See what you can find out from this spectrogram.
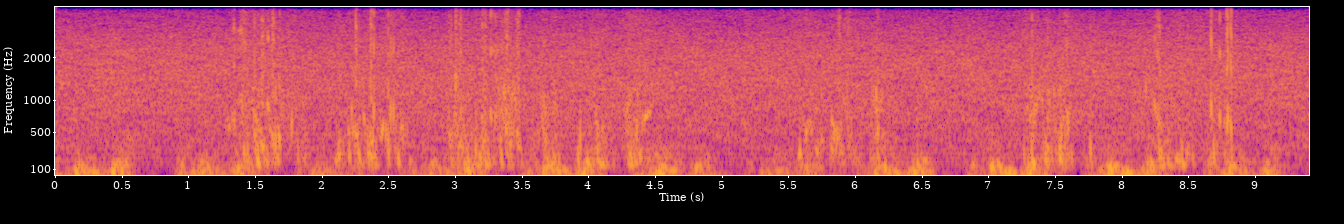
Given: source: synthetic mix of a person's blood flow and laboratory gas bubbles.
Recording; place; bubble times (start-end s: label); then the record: Doppler ultrasound of blood flow; precordium
1.27-1.91 s: bubbles
2.08-2.68 s: bubbles
2.91-3.82 s: bubbles
3.88-4.21 s: bubbles
4.24-4.65 s: bubbles
5.54-6.31 s: bubbles
7.23-7.68 s: bubbles
7.72-7.80 s: bubbles
8.15-8.86 s: bubbles
From the record:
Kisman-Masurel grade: 332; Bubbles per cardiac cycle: rolling drumbeat, 9 or more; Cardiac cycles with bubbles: 50 to 99%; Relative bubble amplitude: moderate (0.250 to 0.450); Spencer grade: 3 (all of the cardiac periods contain showers or single bubble signals, but not dominating or overriding the cardiac motion signals); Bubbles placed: anywhere in the cardiac cycle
